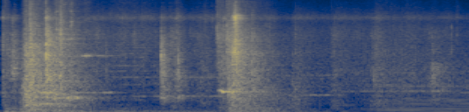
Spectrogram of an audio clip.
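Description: A heavy door opened and slammed: a loud bang right at the start and further knocks about two and three seconds in, over a deep rumble that cuts off suddenly after about four seconds.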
